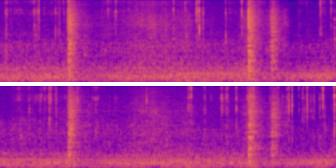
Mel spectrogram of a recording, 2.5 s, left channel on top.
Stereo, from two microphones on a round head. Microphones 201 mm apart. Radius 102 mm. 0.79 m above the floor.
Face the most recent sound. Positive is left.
turn(degrees=60)  # may be behind; listen again after turning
